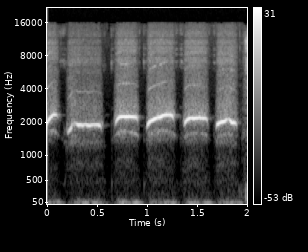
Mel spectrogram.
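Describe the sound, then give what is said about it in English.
A person whistling with pursed lips: several clear, steady high notes of similar pitch, each held briefly and separated by short gaps in an even rhythm, with no talking. “Can you whistle with your tongue? No, I wish I could. So, yeah, I whistle.”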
